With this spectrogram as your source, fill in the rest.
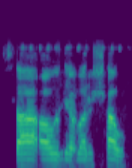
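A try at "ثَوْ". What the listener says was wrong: সা ওয়াও জাবার শাও নয়, শাও নয়, সাও সাও। তাহলে সা সা, শাও বললে তখন শিনের উচ্চারণ হবে। এখানে সা ওয়াও জাবার সাও, সাও।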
